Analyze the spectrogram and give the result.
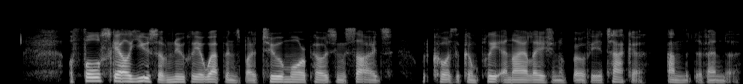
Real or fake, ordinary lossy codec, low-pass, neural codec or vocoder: fake; none; 5.4 kHz; vocoder, 44.1 kHz, 128 mel bands every 256 samples, BigVGAN v2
